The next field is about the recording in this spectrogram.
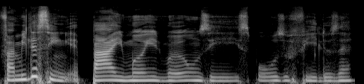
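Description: Medium-pitched woman at a moderate pace, monotone and flat, in a dry sound with no echo and a quiet background. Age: 40s. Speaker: guest. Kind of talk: casual chat. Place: studio. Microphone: handheld.

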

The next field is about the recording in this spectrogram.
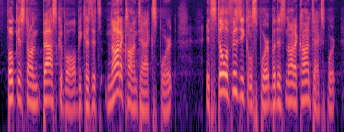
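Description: Moderate-paced male speech over a quiet backdrop. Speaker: pastor. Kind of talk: sermon. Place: church. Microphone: handheld.

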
